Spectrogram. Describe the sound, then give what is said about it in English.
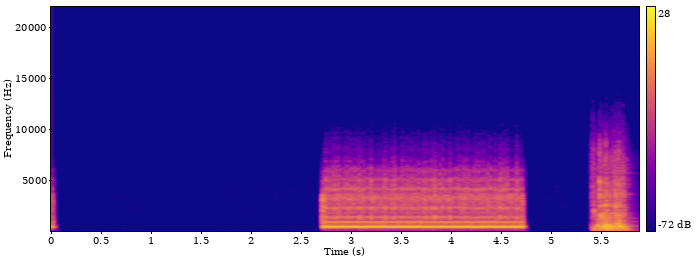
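A telephone rings out on a call: after a long silence, one steady buzzing ring tone lasts about two seconds, then a brief, louder burst of sound follows. “All right, let's ring him up.”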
